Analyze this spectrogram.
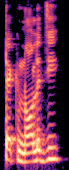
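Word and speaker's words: technology: टेक्नोलॉजी, टेक्नोलॉजी, एच यहां पर silent है।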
